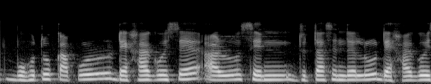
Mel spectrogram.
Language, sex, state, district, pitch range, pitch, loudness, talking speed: Assamese, female, Assam, Sonitpur, 205-225 Hz, 210 Hz, -15 LUFS, 140 wpm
